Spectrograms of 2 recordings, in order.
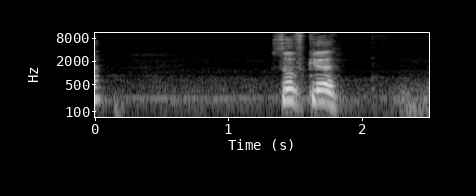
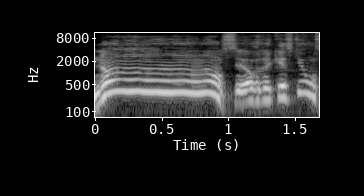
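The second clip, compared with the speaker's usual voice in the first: high-pitched heated refusal; 12 semitones higher than usual. Retold or imitated. Trucker refusing the tow driver, heated high-pitched protest. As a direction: pitch way up, firing off the nos.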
